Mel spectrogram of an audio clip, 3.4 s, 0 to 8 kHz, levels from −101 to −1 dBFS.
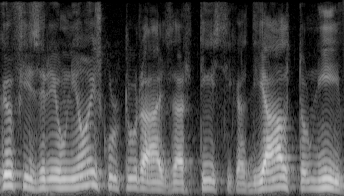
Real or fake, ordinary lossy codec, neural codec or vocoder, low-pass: real; none; none; none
